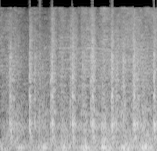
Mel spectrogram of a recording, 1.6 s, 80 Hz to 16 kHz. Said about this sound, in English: That, the sounds of the … at the Met Gala back in 2019.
